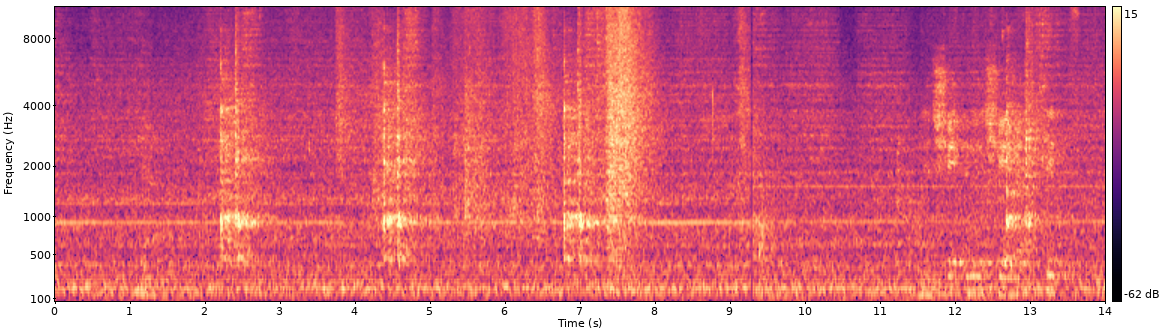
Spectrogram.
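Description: Hand-cranked flywheel meat slicer turning slowly and slicing cured meat, with a clatter and swish about every two seconds as each stroke of the carriage passes the blade.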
